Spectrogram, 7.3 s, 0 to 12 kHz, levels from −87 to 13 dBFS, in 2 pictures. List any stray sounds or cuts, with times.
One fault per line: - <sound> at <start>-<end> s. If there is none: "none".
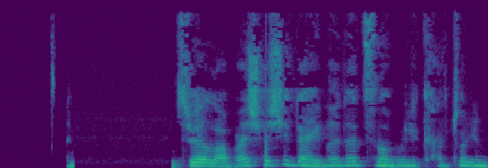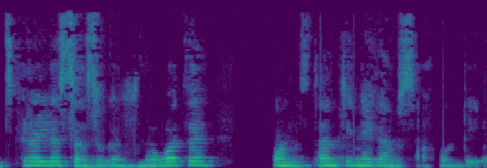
none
